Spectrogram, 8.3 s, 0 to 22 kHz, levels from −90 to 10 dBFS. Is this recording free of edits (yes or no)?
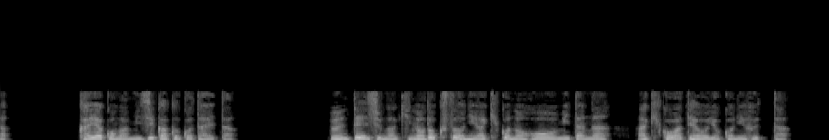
yes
